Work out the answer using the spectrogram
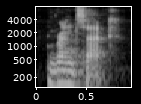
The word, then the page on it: ransack: British English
